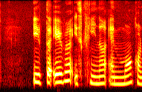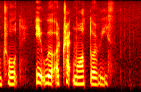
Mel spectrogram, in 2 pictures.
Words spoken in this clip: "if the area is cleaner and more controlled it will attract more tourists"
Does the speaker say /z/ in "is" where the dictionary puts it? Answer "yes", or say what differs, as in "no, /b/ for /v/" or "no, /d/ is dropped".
no, /s/ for /z/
